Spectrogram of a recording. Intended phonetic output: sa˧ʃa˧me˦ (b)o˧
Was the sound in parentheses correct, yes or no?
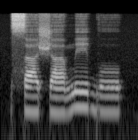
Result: yes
